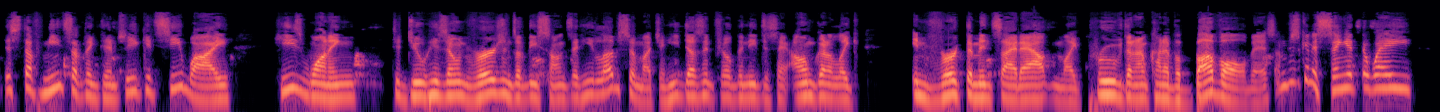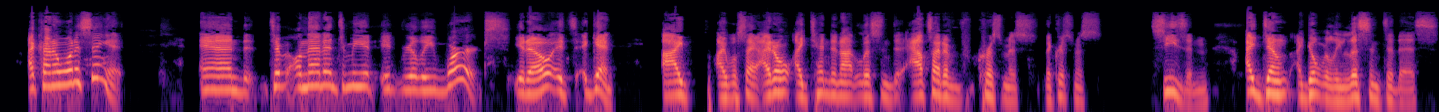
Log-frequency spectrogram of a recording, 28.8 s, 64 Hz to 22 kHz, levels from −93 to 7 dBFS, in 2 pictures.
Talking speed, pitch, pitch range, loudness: 225 wpm, 155 Hz, 135-205 Hz, -19 LUFS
